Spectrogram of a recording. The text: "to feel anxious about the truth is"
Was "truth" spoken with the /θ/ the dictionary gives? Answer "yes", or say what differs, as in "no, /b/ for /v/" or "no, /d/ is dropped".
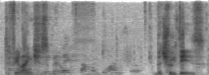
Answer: yes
